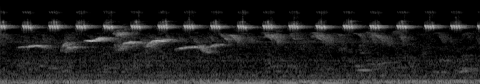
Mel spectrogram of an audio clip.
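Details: Cricket chirps used as a loud, clear training recording for songbirds: high, sharp pulses repeated about four times a second in a steady rhythm, with faint swooping whistles of birds underneath.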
